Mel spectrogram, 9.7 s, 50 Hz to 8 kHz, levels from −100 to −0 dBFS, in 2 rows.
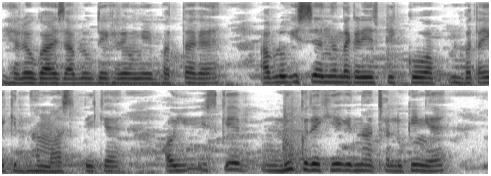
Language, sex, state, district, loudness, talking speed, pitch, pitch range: Hindi, male, Bihar, Saran, -21 LUFS, 180 wpm, 180 Hz, 170-195 Hz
